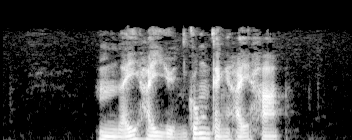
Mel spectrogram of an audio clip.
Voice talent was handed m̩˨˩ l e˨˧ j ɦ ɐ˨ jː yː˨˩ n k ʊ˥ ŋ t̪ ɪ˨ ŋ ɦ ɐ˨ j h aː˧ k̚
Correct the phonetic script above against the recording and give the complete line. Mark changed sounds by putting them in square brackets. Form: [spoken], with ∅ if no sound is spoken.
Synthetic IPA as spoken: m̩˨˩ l e˨˧ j ɦ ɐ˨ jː yː˨˩ n k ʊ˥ ŋ t̪ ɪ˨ ŋ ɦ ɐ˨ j h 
